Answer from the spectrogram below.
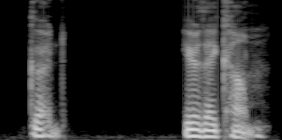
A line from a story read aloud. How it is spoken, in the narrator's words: he said in a low, relieved voice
